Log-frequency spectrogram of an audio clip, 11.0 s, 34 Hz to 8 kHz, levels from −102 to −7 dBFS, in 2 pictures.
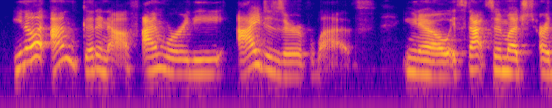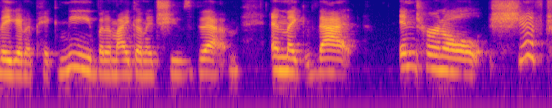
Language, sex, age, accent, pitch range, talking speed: English, female, 20-39, American, 195-240 Hz, 190 wpm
